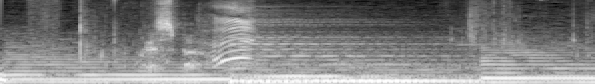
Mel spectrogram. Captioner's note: whisper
